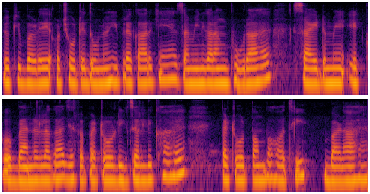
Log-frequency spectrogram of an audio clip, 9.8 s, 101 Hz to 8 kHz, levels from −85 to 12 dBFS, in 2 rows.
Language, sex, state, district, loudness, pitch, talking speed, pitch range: Hindi, female, Chhattisgarh, Sukma, -15 LUFS, 180 Hz, 200 wpm, 175-185 Hz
